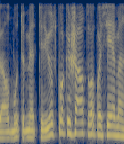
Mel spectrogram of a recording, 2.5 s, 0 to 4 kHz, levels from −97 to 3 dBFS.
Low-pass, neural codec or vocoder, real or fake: 3.6 kHz; codec, 16 kHz, 8 kbps, FreqCodec, larger model; fake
